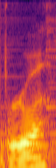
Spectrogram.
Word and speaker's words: Brua: Name is Steven Brua, B-R-U-A is how it's spelled, Steven with a P-H.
